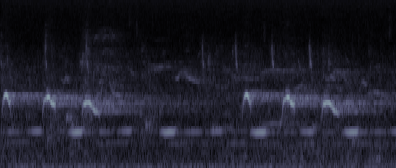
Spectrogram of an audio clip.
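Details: Chirping birds with clear falling notes in short triplets, repeated about twice in three seconds, over a steady soft lower tone.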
